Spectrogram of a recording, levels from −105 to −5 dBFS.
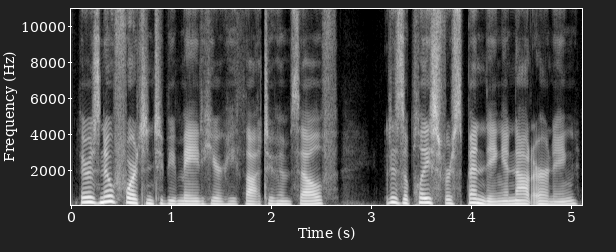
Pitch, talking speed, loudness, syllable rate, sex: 185 Hz, 245 wpm, -19 LUFS, 6.5 syllables/s, female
